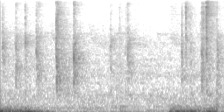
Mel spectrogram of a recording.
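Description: Computer keyboard typing in bursts of quick, close keystrokes, with a brief pause in the middle before the clatter resumes, no voices.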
